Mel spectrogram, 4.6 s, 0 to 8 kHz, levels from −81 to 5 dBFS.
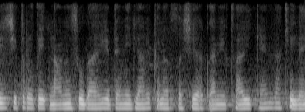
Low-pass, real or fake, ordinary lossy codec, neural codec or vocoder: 7.2 kHz; fake; Opus, 24 kbps; codec, 16 kHz, 0.5 kbps, FunCodec, trained on Chinese and English, 25 frames a second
